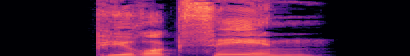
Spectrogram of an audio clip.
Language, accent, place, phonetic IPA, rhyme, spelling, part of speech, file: German, Germany, Berlin, [pyʁɔˈkseːn], -eːn, Pyroxen, noun, De-Pyroxen.ogg
- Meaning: pyroxene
